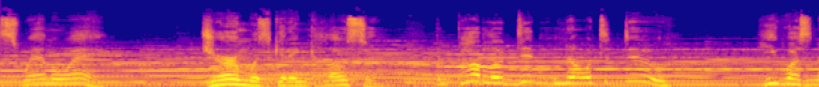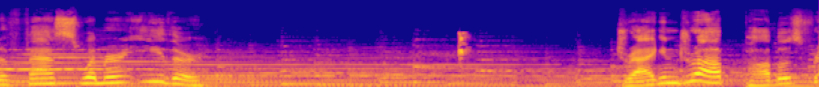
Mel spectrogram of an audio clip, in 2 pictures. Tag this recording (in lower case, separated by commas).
music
